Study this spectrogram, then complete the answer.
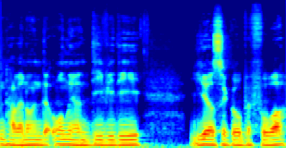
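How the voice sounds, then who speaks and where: Over a very clean recording with a silent background, a man with a Scottish accent speaks at a very fast pace. His voice is fairly low, with a dark, mellow tone. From Scotland. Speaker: home media reviewer. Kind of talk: product review to camera.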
